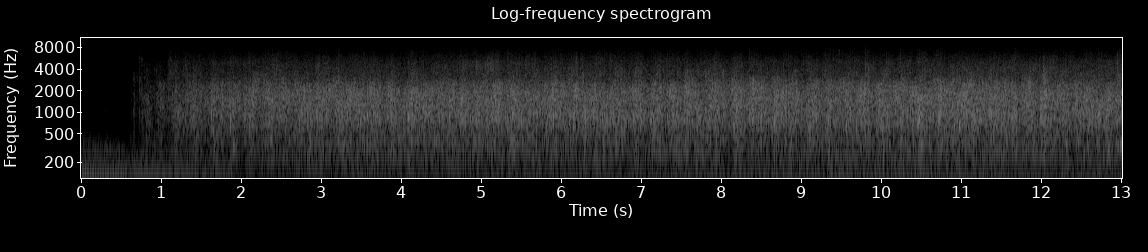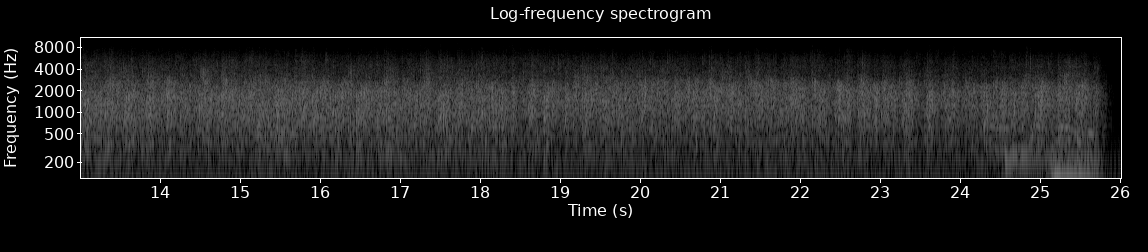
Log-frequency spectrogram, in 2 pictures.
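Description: Audience applauding steadily. It starts about a second in and dies away just before the end.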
